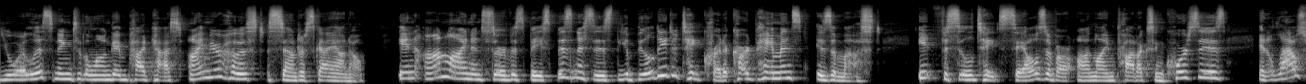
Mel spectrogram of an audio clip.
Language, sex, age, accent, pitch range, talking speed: English, female, 40-59, American, 200-285 Hz, 180 wpm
